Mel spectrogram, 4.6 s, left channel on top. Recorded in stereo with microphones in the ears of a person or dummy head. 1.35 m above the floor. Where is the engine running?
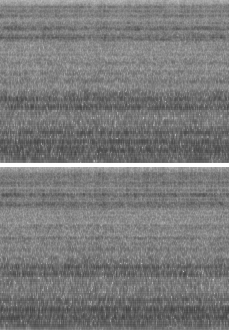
80° right, 1.9 m.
